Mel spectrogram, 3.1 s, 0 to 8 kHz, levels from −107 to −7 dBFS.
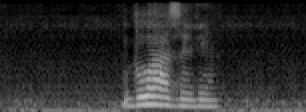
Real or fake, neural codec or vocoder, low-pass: fake; codec, 16 kHz, 2 kbps, FreqCodec, smaller model; 7.2 kHz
